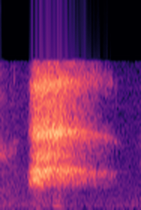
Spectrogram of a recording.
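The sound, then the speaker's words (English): A single deep breath during a relaxation breathing exercise: a breathy, airy sound of about a second with a sharp onset that gradually fades. No speech. “Breathe in and out. Just really allowing yourself to release. Breathe in and out.”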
